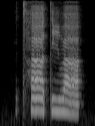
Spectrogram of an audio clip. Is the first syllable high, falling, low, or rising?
low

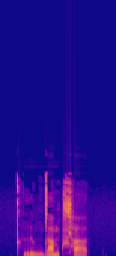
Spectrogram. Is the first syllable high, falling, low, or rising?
low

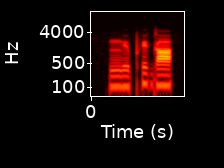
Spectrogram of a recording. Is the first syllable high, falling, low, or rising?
low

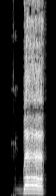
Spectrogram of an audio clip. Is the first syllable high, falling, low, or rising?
low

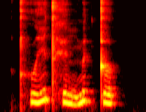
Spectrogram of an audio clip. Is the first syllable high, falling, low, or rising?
rising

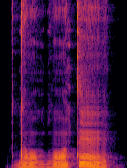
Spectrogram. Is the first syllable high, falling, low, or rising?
low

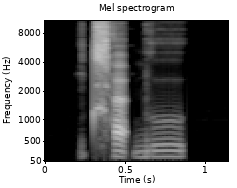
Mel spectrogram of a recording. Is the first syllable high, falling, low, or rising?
high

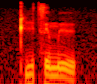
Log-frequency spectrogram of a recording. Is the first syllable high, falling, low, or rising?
high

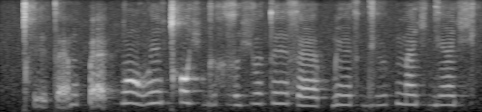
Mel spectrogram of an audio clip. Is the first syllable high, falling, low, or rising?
falling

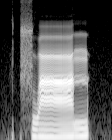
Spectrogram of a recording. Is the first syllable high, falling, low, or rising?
rising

